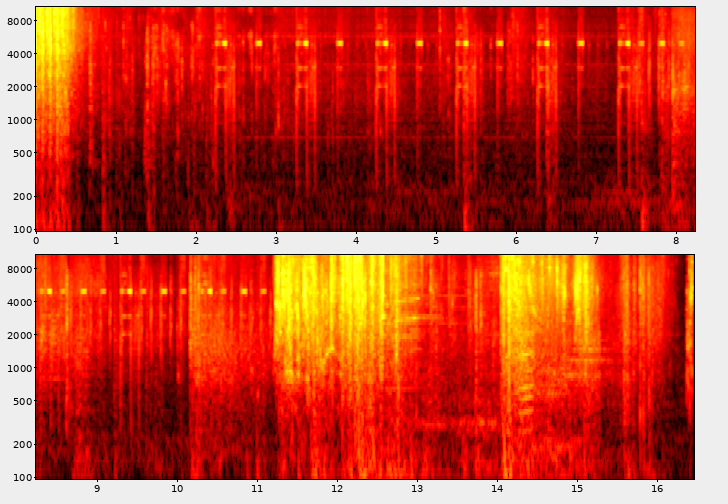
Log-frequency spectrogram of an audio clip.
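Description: Gunfire in a video game shooter pops sporadically at low volume, then erupts into two loud, sustained automatic bursts with thumping impacts near the end.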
